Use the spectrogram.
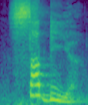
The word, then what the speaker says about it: sabia: análise aqui ó ó eu tenho aqui sabia beleza a tônica tá aqui ó essa aqui é a minha sílaba tónica sabia agora se eu trocar a minha sílaba tônica de lugar e botar o acento eu voltei aqui ó um sabiá então eu tinha aqui ó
